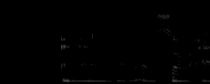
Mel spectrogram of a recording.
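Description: Quiet speech: a voice talking softly, words indistinct, starting about half a second in.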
